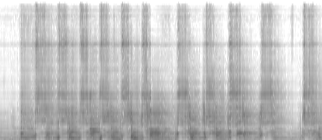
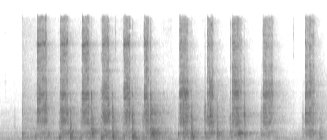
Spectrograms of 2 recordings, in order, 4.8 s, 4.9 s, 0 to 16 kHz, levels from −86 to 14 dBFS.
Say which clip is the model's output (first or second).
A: first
